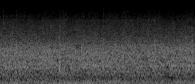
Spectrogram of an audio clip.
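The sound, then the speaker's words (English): A capacity concert crowd at the Royal Albert Hall stamps its feet on a bank holiday Monday evening, after John Wilson's orchestra performs, in a dense, continuous rumble, blended with a steady hiss of applause-like patter that stays loud and even throughout, with no voices standing out. “You can hear that stamping from this capacity Royal Albert Hall crowd this bank holiday Monday evening.”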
